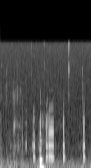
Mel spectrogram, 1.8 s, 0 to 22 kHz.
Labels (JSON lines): {"label": "biophony, knock croak", "recorder": "SoundTrap 300"}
